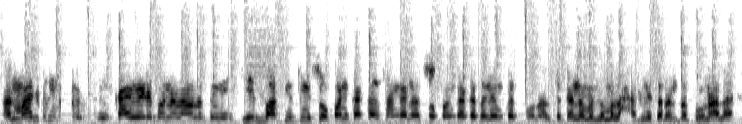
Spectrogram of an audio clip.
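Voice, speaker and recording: A man's voice: high voice, fairly even intonation, fast talker, hardly any pauses. A man arguing insistently and repetitively on a phone call. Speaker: kirtankar, devotional performer. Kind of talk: heated argument on a phone call. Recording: dull phone call recording with music.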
